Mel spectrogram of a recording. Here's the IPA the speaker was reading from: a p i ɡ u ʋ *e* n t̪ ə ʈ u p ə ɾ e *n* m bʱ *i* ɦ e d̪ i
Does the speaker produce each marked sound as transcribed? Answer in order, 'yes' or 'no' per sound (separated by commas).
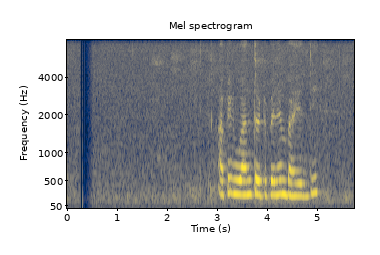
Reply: no, no, no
